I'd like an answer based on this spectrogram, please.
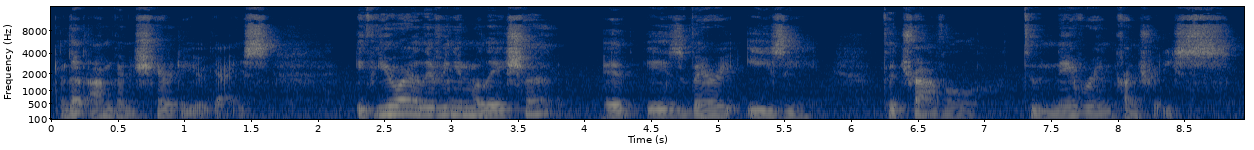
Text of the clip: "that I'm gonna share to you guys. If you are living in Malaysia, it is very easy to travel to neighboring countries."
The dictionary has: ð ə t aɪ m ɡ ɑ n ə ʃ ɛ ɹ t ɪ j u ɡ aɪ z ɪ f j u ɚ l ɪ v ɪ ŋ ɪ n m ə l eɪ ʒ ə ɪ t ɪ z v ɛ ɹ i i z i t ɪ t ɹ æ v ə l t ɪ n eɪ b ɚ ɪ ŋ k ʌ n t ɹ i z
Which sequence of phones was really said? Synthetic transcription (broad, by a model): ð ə t aɪ m ɡ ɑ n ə ʃ ɛ ɹ t ɪ j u ɡ aɪ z ɪ f j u ɚ l ɪ v ɪ ŋ ɪ n m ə l eɪ ʃ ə ɪ t ɪ z v ɛ ɹ i i z i t ɪ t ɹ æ v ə l t ɪ n eɪ b ɚ ɪ ŋ k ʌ n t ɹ i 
